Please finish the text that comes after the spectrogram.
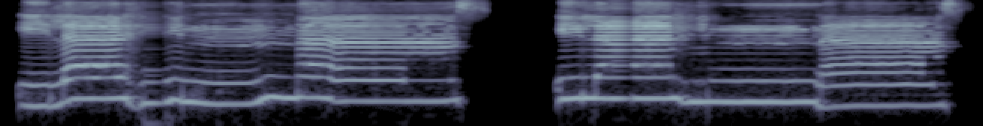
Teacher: اب الہن 2 حرکات کے برابر 2 مقدار کے برابر غنہ کریں گے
